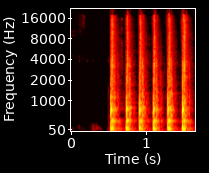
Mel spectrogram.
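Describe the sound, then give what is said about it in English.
A rapid series of six firm knocks on a door, evenly spaced and loud, starting after a brief silence with no voices. “Another barrage of knocks came from the door.”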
